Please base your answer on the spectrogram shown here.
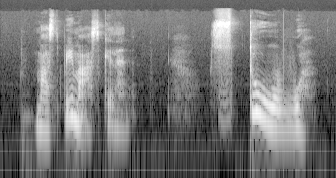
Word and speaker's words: stół: The O with a little accent is exactly the same at the, as this one here when it comes to pronunciation, is U. So this and this are the same, pronounced the same way.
